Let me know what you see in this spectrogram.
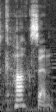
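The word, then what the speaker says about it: coxswain: I know how to pronounce coxin.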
